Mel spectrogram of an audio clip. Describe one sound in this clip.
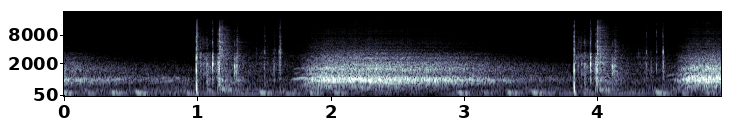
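A rifle fires sharp single shots that ring out in the open air.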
